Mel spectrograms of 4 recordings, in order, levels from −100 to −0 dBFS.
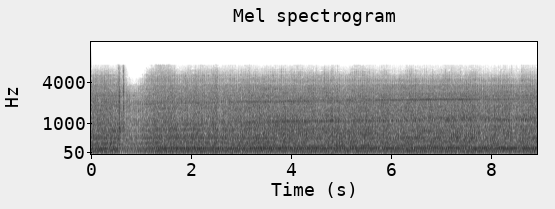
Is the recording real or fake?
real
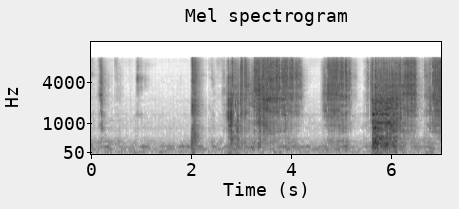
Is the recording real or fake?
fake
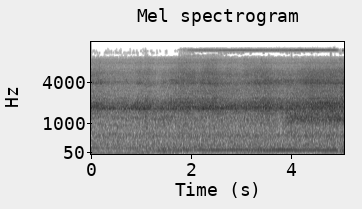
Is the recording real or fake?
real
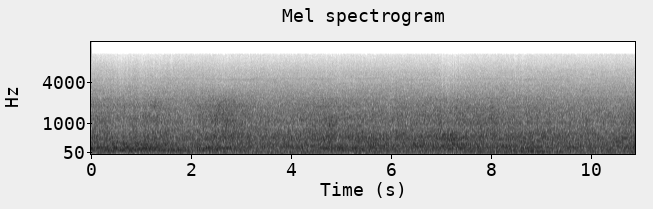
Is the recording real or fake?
fake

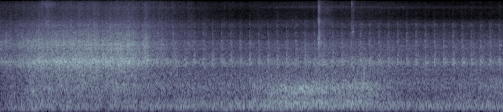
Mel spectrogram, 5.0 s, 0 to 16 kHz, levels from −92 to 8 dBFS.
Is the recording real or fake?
fake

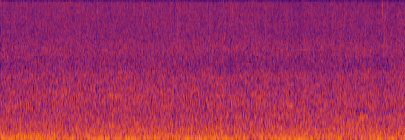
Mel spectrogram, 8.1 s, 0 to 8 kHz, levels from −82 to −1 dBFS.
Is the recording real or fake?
real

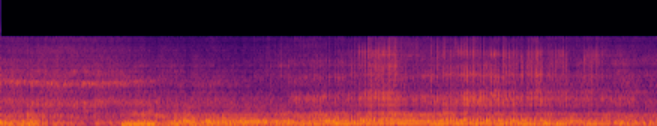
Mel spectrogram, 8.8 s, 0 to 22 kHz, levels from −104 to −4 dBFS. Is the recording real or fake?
fake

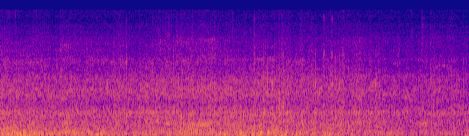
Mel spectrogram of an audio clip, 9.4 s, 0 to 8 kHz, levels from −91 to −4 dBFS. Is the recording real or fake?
real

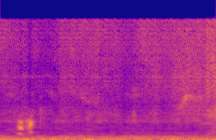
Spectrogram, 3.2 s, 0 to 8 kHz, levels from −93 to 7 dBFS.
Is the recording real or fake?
fake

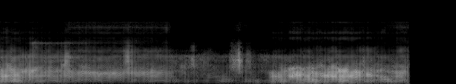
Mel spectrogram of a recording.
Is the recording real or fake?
fake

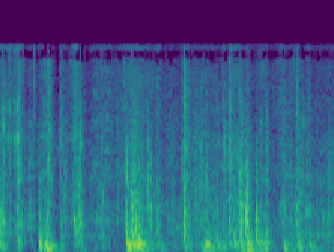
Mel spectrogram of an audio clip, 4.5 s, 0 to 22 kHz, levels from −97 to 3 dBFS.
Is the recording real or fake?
real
